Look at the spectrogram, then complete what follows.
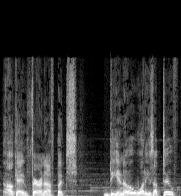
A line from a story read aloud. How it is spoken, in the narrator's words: Lee laughed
